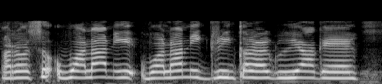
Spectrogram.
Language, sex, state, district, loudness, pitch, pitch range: Chakma, male, Tripura, Unakoti, -12 LUFS, 305 Hz, 290-315 Hz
